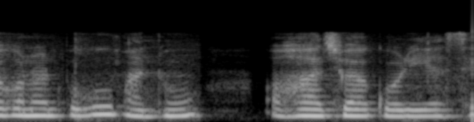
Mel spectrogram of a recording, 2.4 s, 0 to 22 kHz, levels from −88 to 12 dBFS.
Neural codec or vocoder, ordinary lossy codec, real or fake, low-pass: none; none; real; 7.2 kHz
